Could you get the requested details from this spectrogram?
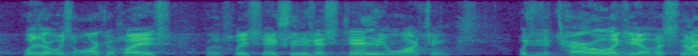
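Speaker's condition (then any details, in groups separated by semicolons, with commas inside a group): Traumatic brain injury; emergency tracheotomy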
